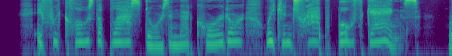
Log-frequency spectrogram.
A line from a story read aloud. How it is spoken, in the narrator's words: Ray whispered back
